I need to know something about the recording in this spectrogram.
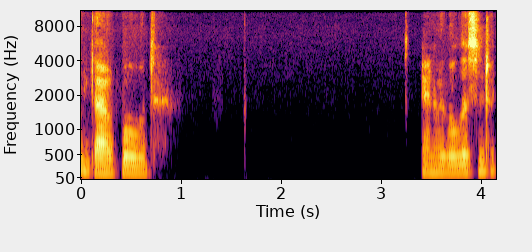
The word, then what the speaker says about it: داود: So we are going to pronounce the W sound, the consonant sound of wow, Dawood.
